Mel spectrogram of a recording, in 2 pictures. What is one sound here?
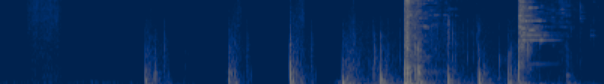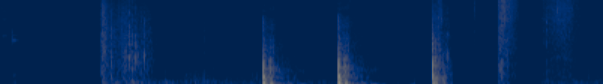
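Stone blocks knock sharply as they are placed and broken.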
